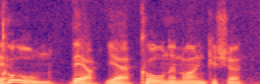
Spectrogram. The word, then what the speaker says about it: Colne: Colne.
